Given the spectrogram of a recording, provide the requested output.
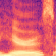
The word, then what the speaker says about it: here: your sight words okay here's our next one it says here this one makes more sense ear this is a silent e it's only job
